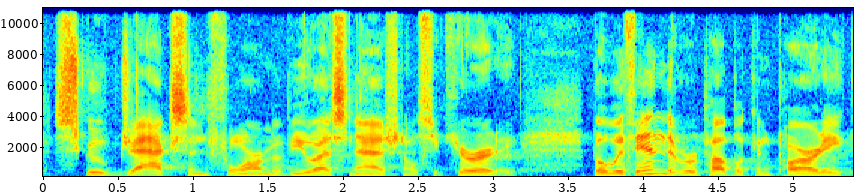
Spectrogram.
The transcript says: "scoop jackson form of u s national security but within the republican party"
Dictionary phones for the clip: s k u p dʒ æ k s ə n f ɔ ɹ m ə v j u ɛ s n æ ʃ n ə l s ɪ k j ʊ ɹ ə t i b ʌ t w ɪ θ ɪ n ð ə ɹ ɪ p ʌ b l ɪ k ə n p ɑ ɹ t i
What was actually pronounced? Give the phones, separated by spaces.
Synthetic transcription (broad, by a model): s k u p dʒ æ k s ə n f ɔ ɹ m ə v j u ɛ s n æ ʃ n l s ɪ k j ʊ ɹ ə t i b ʌ t w ɪ θ ɪ n ð ə ɹ ɪ p ʌ b l ɪ k ə n p ɑ ɹ t i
